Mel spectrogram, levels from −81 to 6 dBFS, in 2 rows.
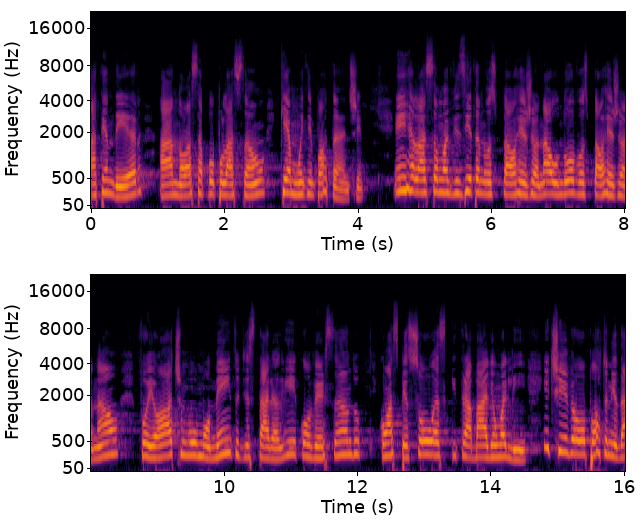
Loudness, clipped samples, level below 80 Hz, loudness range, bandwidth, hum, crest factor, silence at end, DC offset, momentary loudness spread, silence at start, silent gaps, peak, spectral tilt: -23 LUFS; under 0.1%; -56 dBFS; 2 LU; 12 kHz; none; 10 dB; 0 s; under 0.1%; 7 LU; 0 s; none; -12 dBFS; -5.5 dB/octave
